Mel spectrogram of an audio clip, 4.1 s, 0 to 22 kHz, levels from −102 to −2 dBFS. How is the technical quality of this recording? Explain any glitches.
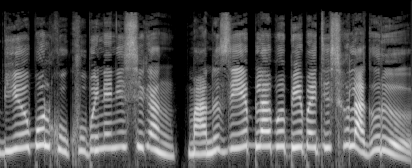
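Listening to the recording, nothing stood out as a technical problem at any point in the speech.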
